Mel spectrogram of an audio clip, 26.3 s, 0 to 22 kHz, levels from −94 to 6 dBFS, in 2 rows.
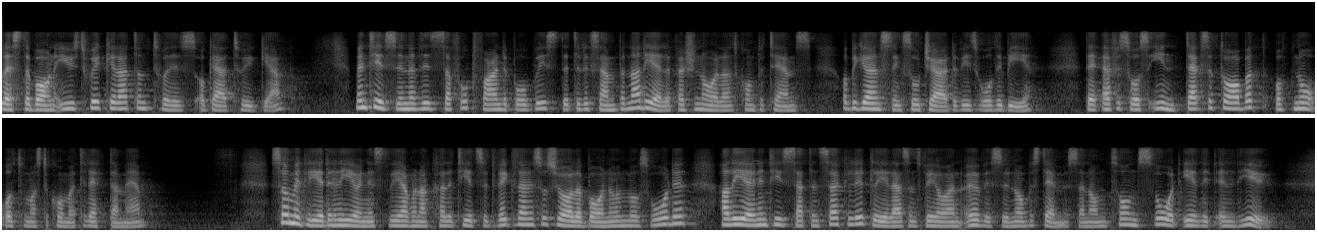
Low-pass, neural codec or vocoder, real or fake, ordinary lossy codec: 7.2 kHz; codec, 16 kHz, 0.2 kbps, FocalCodec; fake; none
